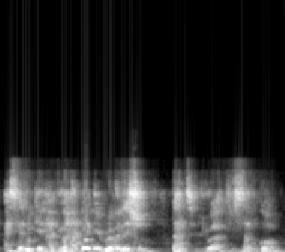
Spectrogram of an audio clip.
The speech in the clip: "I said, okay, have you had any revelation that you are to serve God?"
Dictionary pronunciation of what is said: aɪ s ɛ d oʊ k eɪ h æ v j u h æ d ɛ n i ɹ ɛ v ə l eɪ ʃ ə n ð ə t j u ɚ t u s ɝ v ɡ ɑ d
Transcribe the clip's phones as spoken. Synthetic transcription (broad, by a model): aɪ s ɛ d oʊ k eɪ h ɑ v j u h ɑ d ɛ n i ɹ ɛ v ə l eɪ ʃ ə n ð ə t j u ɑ t u s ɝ v ɡ ɑ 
